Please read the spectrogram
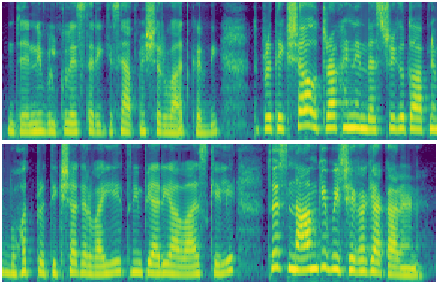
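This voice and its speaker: A woman's voice: medium pitch, animated, fast, few pauses. A woman hosting an interview, asking questions in a friendly, chatty way. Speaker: podcast host, interviewer. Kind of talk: casual interview conversation.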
